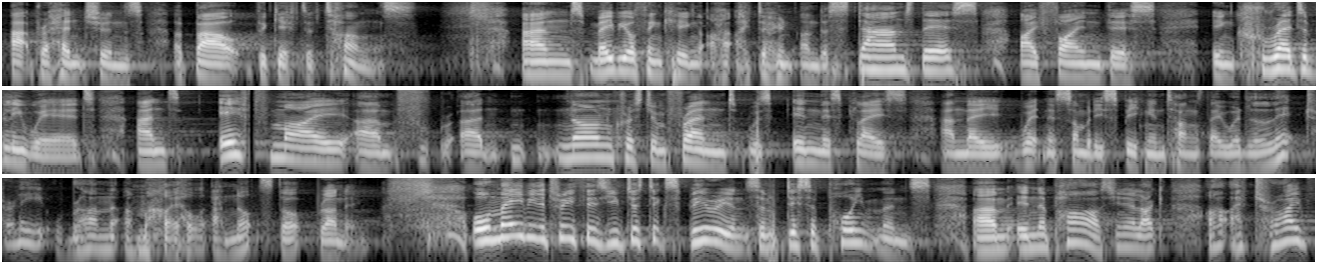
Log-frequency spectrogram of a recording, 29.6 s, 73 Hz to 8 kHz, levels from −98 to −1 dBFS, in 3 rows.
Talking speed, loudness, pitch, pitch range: 140 wpm, -23 LUFS, 170 Hz, 135-220 Hz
